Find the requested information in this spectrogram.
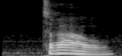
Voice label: "trouw", Dutch

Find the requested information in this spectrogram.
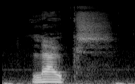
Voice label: "Luiks", Dutch

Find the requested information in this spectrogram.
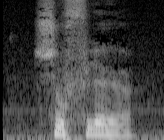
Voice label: "souffleur", Dutch

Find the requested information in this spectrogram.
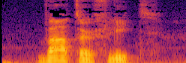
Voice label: "Watervliet", Dutch

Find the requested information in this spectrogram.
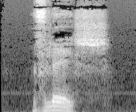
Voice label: "vlees", Dutch

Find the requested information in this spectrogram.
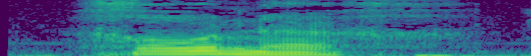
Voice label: "groenig", Dutch; 'greenish'

